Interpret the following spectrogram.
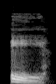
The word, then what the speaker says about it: Carlisle: It's Carlisle. You don't pronounce the S.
